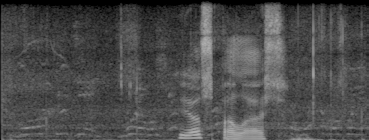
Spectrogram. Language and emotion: Russian, neutral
